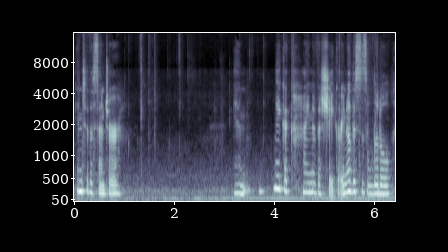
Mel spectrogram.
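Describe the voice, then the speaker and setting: A woman talks through a paper craft at her desk, unhurried and chatty, with a gravelly edge to her voice. She is a little hoarse and clears her throat now and then. Faint room noise sits under her voice. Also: mid-range voice. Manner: relaxed, chatty, thinking aloud with fillers. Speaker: card-making tutorial host. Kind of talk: casual crafting tutorial narration. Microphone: overhead camera, hands only on craft mat.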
